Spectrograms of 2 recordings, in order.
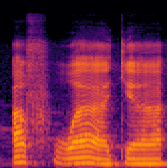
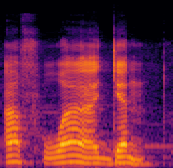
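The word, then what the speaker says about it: أفواجا: Jadi afwaja, jangan dibaca afwajan. Baca afwajan, bacanya kurang tepat. Yang betul adalah afwaja.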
